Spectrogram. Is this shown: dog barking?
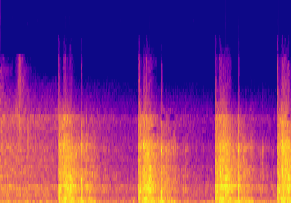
no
